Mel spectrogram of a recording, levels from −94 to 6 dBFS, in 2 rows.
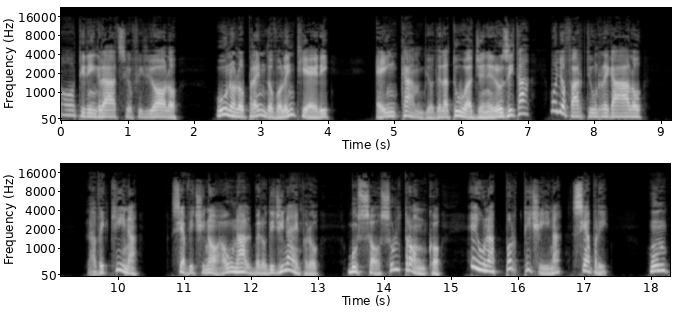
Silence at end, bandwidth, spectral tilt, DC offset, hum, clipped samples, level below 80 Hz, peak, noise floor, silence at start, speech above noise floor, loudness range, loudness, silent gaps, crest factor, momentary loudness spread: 0.05 s; 14 kHz; -5.5 dB/octave; under 0.1%; none; under 0.1%; -40 dBFS; 0 dBFS; -81 dBFS; 0 s; 66 dB; 2 LU; -15 LUFS; none; 16 dB; 9 LU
